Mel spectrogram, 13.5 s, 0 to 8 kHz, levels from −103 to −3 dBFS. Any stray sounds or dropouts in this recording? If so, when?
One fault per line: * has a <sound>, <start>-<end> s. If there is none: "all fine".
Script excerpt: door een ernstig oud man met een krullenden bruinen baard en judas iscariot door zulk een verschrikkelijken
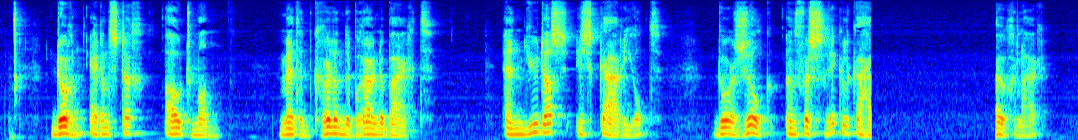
all fine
